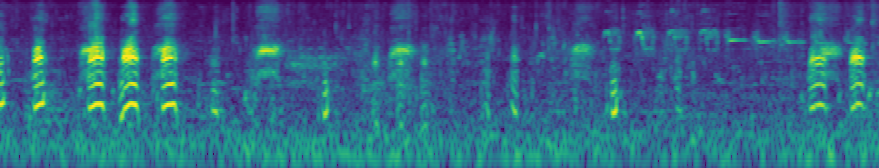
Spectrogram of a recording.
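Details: Desi ducks on a village duck farm in India, swimming in a pond; a fast run of four loud nasal quacks, then softer scattered calls, a thin whistle-like note, and another pair of quacks at the end.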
